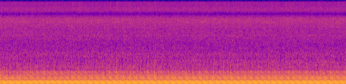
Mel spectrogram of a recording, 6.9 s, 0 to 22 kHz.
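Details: 2023 Toyota GR86 after replacing OEM exhaust with aftermarket system; deep, steady low rumble with even pulse, no rasp or rattle, slight drone; normal healthy exhaust note.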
